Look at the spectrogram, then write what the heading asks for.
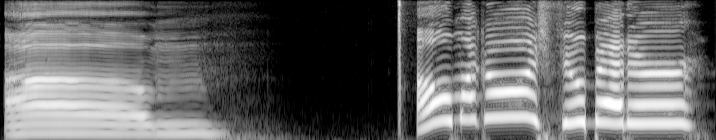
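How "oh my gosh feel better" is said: much higher, loud, cooing get well; high sympathy. Real, not acted. Host cooing get-well wishes to Raziel, very high.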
